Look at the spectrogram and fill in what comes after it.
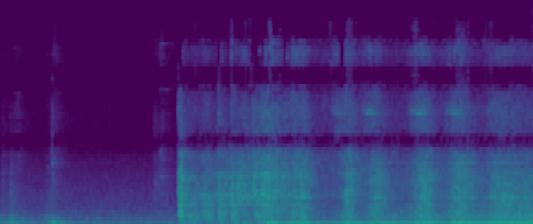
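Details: Cab-over Chevy van conversion, first start before its maiden move out of the garage: a short crank catches almost at once and settles into a steady, even low rumble that slowly firms up; healthy start and idle.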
